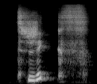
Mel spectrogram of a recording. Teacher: das kriegt dann so einen Verschlusslaut am Ende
